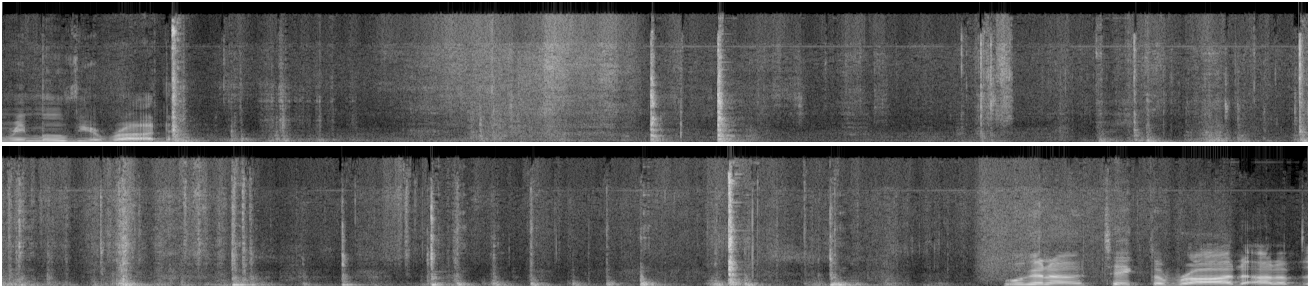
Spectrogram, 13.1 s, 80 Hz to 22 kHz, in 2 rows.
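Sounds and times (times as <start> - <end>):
small knocks and rattles: 0.8 - 11.6
car door handle rod clicking: 4.8 - 11.3.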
